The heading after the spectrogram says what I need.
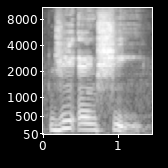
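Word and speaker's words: jiangshi: how the zombie uh the whole zombie stuff gang she is how you pronounce the giang she oh okay let me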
